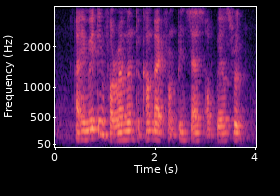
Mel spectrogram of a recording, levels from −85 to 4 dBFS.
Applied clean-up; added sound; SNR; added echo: none; none; none; none.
